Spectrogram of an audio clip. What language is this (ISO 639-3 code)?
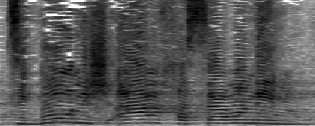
heb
